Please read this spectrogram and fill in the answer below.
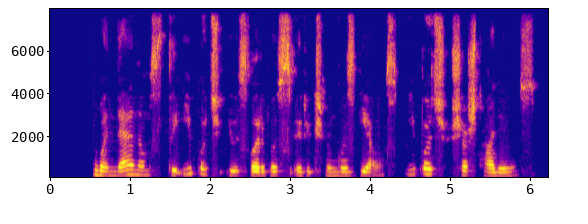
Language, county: Lithuanian, Šiauliai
